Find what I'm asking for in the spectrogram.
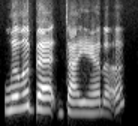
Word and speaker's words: Lilibet: And she's named, is it Lilibet? Is that like, how they say it? – Yeah. – Lilibet Diana.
